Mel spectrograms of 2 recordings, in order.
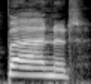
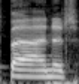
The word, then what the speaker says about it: Bernard: of Bernard and Mimsy I think the Americans pronounce it Bernard but that's Bernard for me and wiberg's a European place so it's berned so when you actually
